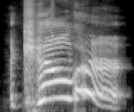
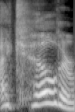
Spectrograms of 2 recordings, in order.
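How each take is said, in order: First: It is said in a devastated, remorseful tone. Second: It is said in a casual, offhand tone. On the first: The speaker calls it right. "You're devastated" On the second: The speaker calls it wrong. "You're not gonna be like"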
